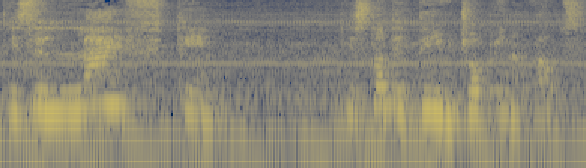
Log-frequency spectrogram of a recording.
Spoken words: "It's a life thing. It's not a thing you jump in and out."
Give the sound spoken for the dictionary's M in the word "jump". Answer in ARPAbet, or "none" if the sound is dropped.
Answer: none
